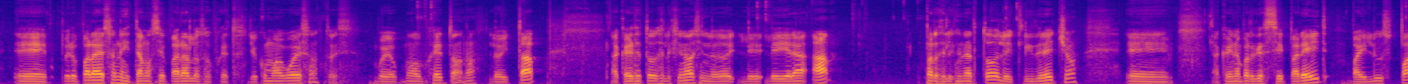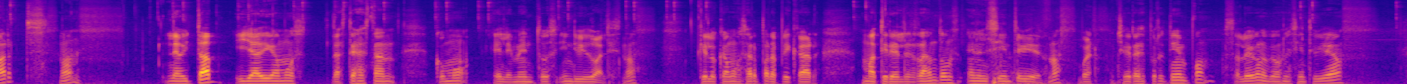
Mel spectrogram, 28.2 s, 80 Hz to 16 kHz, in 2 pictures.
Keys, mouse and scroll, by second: 1.1 KP_1, 4.2 click, 5.1 Tab, 7.6 click, 8.6 a, 10.6-15.3 right drag, 15.3 Tab, 15.8 click, 16.5 click, 17.0 click, 17.4 click, 17.9 click, 18.5 click, 18.9 click, 19.7 click, 20.3 click, 20.8 click, 21.2 click, 22.7 click.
